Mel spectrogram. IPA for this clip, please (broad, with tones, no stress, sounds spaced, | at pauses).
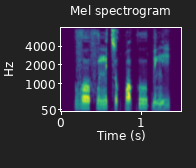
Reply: v oː˦ f u˦ n ɪ˦ t͡s o˨ k͡p ɔ˨ k uː˦ ɓ ɪ˨ n i˨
